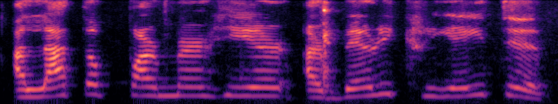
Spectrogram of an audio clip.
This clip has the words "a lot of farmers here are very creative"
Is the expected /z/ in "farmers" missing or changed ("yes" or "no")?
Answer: yes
